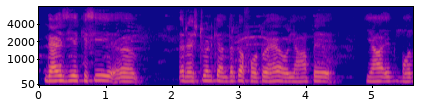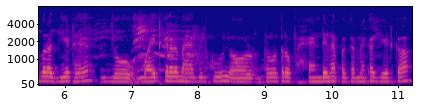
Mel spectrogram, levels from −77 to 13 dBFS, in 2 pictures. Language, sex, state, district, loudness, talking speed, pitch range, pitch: Hindi, male, Uttar Pradesh, Hamirpur, -30 LUFS, 180 wpm, 155-175 Hz, 165 Hz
